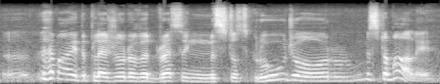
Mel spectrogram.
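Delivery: a courteous charity collector; hammed-up polite visitor; portly gentleman. Gentleman asks.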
